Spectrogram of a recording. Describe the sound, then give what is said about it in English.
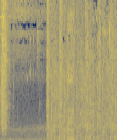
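Video game gunfire: a sharp burst of shots, a short lull, then loud, dense, rapid fire that continues to the end. “What is the shooting? There's shooting happening over there.”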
